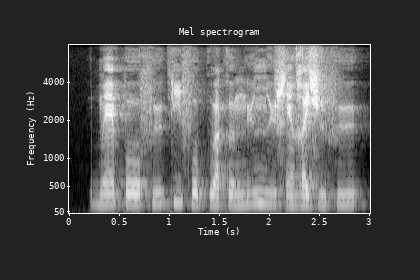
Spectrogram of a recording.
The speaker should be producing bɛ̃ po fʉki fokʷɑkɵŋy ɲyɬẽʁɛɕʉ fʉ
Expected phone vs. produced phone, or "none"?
none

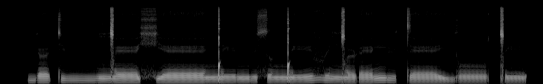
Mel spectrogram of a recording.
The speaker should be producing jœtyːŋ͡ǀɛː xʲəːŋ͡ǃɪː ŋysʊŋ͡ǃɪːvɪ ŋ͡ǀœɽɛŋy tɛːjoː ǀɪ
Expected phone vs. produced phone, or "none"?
əː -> ɛː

